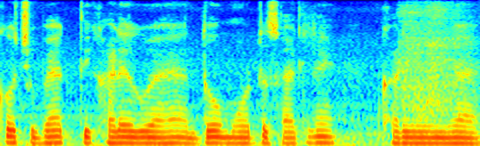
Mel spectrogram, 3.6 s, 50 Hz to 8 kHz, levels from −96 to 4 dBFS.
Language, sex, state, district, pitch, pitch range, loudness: Hindi, male, Uttar Pradesh, Lalitpur, 120 Hz, 115-120 Hz, -15 LUFS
